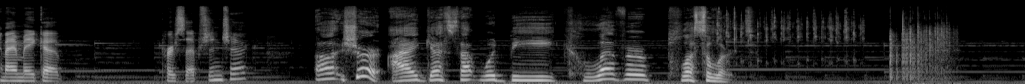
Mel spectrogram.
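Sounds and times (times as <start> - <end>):
speech: 0.0 - 0.7, 1.6 - 2.6, 3.2 - 7.6
three dice rolling on a table: 7.1 - 9.6.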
